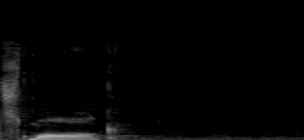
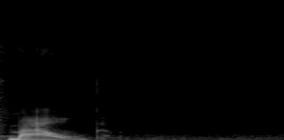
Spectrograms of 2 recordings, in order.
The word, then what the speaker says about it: Smaug: is Tolkien and uh the dragon is not smog it's Smaug and it's not Gandalf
